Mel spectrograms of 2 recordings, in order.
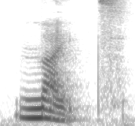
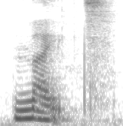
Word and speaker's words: night: thought and this one night it's got the long eye sound night and here hi usually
